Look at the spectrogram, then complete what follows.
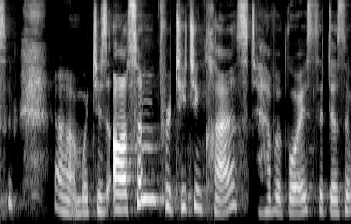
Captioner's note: chuckles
